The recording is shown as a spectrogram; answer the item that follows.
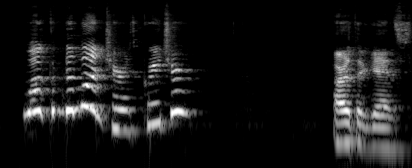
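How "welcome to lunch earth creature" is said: very high, very loud, shrill mouse squeak. An unseen speaker addresses the Earth guest, in a small voice. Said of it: "A small voice said".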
